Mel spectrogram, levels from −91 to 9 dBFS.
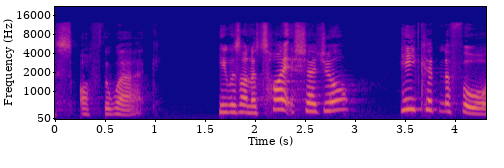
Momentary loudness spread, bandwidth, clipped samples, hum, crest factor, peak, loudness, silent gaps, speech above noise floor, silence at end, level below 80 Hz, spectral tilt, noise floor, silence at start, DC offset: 14 LU; 12.5 kHz; under 0.1%; none; 20 dB; -12 dBFS; -32 LUFS; none; 48 dB; 0 s; -84 dBFS; -2 dB/octave; -79 dBFS; 0 s; under 0.1%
